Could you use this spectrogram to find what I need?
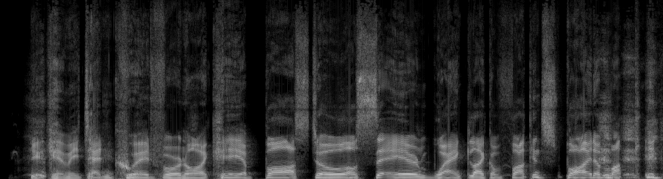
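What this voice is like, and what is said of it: Australian accent impression of another person. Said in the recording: “Australian Tommy Walsh.”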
